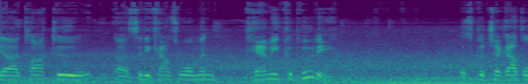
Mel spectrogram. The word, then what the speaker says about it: Caputi: Caputi, that's Caputi, perfect.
